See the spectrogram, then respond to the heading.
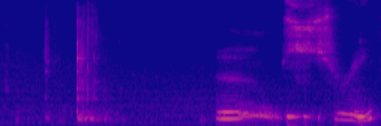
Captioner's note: dice rolling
